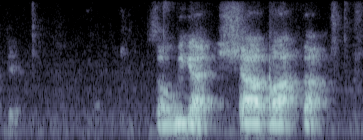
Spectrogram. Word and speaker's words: Shabbat: How would you pronounce that? Knowing that this is a root word by itself. Shabbat. Right, Shabbat. So this word Shabbat means Sabbath or rest.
